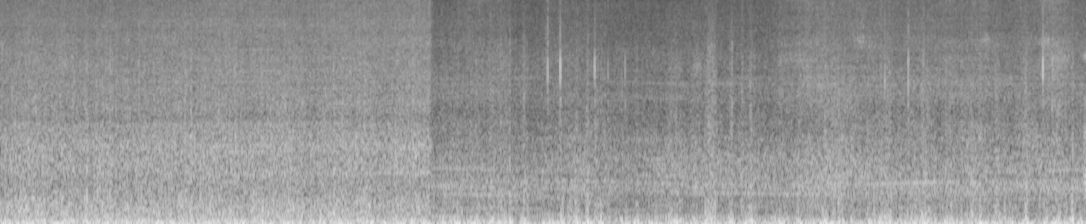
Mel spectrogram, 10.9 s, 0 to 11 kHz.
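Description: Wind rushing over the microphone of a moving Suzuki V-Strom 650 XT, with the bike's V-twin engine running underneath. About four seconds in the wind noise eases and the engine note comes through more clearly.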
